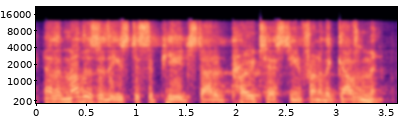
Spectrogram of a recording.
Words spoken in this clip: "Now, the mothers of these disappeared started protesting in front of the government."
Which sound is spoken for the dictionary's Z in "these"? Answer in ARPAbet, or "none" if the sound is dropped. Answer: Z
